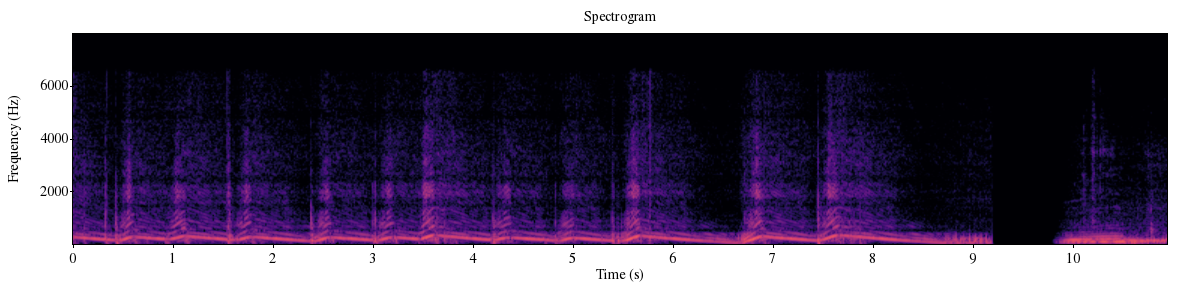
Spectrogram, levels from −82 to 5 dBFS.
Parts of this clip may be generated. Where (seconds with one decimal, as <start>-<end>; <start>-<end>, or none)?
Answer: none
